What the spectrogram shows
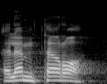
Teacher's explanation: Ra zabar peshalatli cho'ng o'qilamdi.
